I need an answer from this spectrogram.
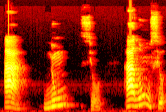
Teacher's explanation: a sílaba tônica sílaba mais forte é penúltima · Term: paroxítona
